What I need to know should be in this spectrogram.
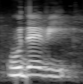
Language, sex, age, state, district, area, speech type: Tamil, female, 18-30, Tamil Nadu, Thoothukudi, urban, read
